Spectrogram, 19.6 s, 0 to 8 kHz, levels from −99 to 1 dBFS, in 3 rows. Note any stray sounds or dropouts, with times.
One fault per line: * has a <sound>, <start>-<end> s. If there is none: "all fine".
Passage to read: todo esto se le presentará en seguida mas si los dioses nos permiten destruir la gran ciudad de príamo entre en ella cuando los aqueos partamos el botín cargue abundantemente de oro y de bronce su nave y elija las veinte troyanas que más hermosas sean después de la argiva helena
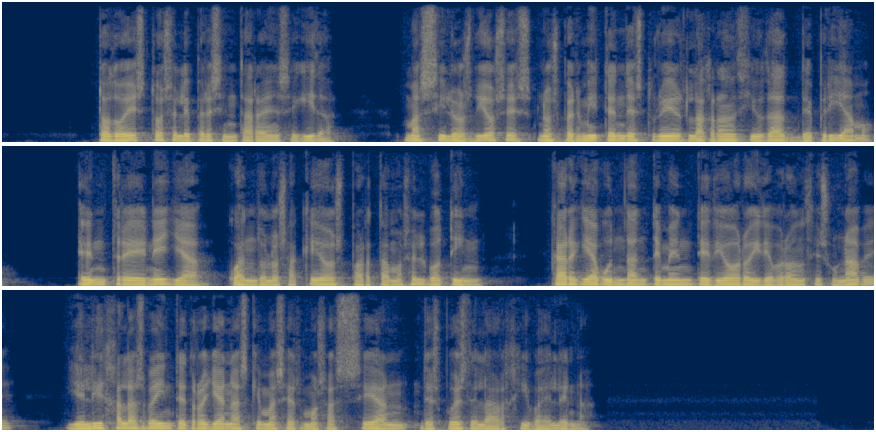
all fine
